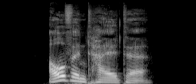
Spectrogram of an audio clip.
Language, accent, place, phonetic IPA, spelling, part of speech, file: German, Germany, Berlin, [ˈaʊ̯fʔɛnthaltə], Aufenthalte, noun, De-Aufenthalte.ogg
- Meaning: nominative/accusative/genitive plural of Aufenthalt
